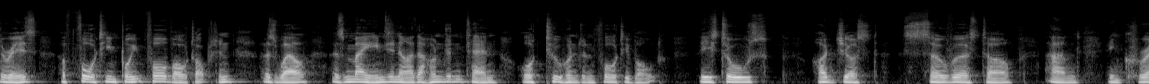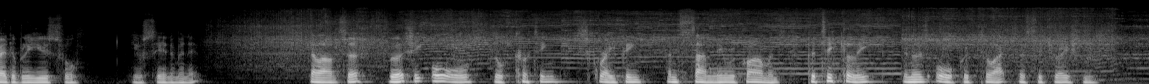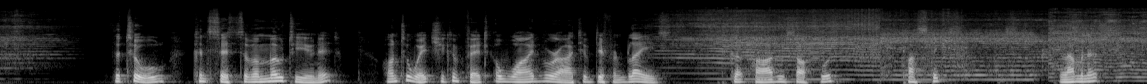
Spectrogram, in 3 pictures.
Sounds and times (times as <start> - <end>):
Speech: 0.0 - 13.5, 14.6 - 22.6, 24.1 - 29.7, 30.3 - 31.4, 32.0 - 34.2.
